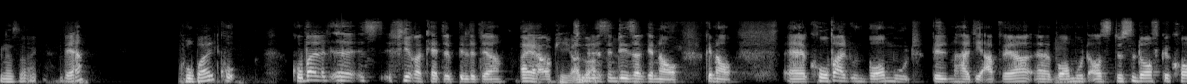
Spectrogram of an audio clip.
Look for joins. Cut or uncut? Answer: uncut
